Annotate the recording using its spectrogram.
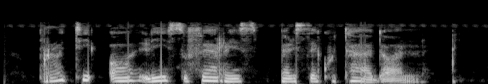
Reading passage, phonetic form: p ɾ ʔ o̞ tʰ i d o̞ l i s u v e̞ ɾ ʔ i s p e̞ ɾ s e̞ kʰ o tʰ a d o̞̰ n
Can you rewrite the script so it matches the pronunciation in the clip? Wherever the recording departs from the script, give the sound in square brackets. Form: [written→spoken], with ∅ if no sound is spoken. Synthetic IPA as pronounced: p ɾ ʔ o̞ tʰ i [d→∅] o̞ l i s u [v→f] e̞ ɾ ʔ i s p e̞ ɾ s e̞ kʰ [o→u] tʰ a d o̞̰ n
